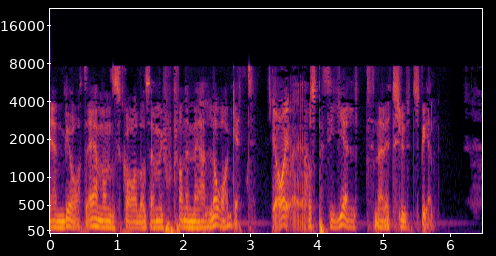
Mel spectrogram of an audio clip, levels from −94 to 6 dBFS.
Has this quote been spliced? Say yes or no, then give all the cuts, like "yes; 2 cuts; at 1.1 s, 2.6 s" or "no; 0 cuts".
no; 0 cuts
